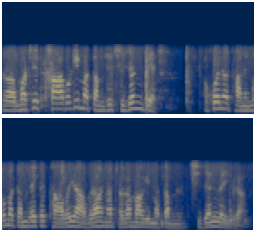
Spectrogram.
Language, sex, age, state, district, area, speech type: Manipuri, male, 45-60, Manipur, Kangpokpi, urban, conversation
